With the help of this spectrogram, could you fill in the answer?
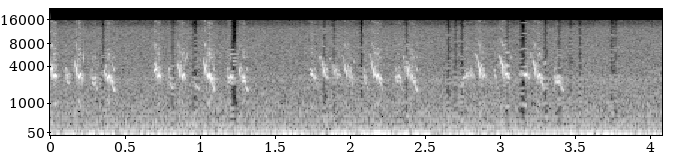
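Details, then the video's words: Bald eagle chick at the Two Harbors nest on Catalina Island, California, USA, 15 June 2023, picked up by a nest camera while calling about its mother's food deliveries. It gives quick bursts of high, sharp, descending chirps in clusters, with light background hiss. "Anthony have a lot to say about Mom,s deliveries."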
